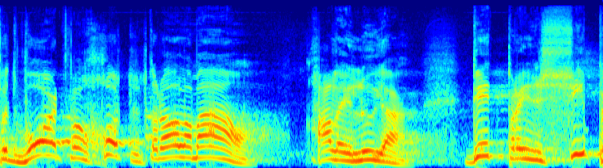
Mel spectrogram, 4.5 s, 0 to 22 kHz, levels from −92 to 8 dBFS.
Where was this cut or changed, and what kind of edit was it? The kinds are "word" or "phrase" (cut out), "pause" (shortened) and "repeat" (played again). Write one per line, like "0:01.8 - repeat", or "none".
0:01.1 - word
0:02.2 - pause

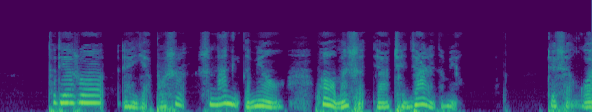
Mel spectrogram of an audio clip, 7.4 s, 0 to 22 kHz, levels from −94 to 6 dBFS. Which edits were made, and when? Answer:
none

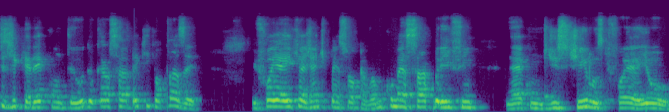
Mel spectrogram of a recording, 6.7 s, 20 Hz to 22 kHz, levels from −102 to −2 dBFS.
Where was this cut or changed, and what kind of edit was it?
0:01.7 - word
0:03.6 - word
0:04.3 - word
0:05.4 - word

